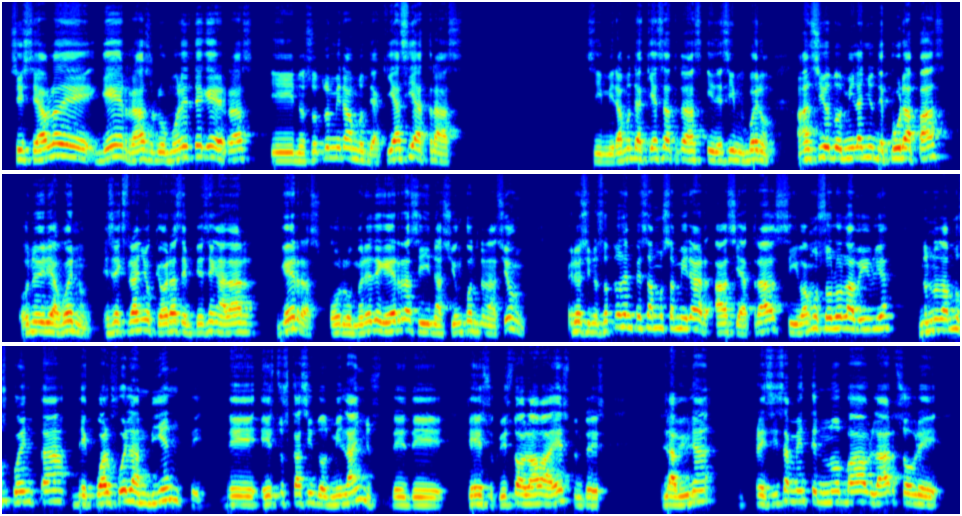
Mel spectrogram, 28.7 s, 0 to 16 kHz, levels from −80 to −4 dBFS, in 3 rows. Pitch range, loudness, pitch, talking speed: 150-195 Hz, -27 LUFS, 170 Hz, 200 wpm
